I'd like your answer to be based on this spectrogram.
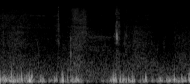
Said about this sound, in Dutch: Oh, er is heel veel wind nu.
